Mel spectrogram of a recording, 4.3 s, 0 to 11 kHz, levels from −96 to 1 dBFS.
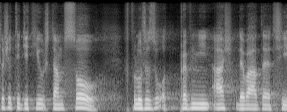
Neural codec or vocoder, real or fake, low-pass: codec, 24 kHz, 0.5 kbps, DualCodec; fake; 9.9 kHz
